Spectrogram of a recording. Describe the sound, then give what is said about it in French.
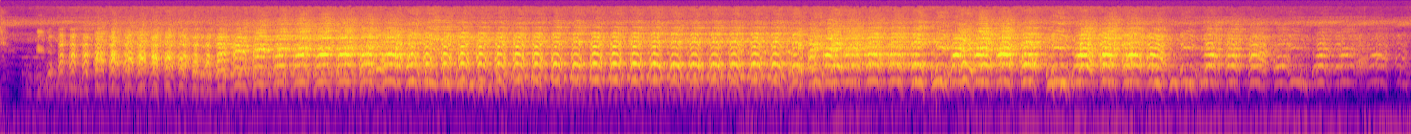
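A kookaburra's loud laughing call fills the whole recording: rapid, chattering cackles that rise and fall in pitch without pause, strong, with no talking. “Non mais attendez, faut que je vous fasse écouter le kookaburra, c'est magique.”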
